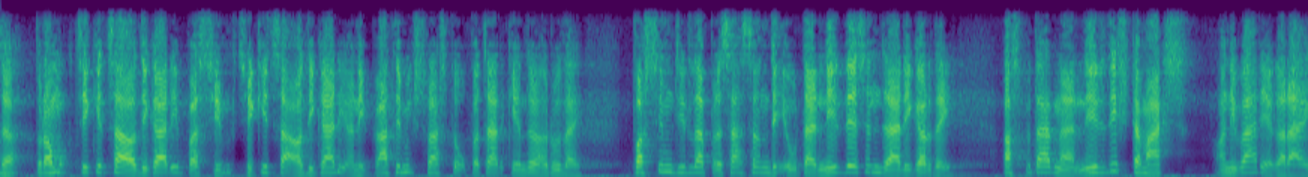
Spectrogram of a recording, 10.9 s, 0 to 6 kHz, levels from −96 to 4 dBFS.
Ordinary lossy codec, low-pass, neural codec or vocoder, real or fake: none; 5.4 kHz; codec, 24 kHz, 0.9 kbps, DualCodec; fake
